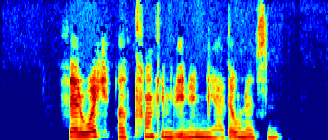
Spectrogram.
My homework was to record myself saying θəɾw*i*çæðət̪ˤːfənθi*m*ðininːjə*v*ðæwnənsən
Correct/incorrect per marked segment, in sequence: incorrect, correct, incorrect

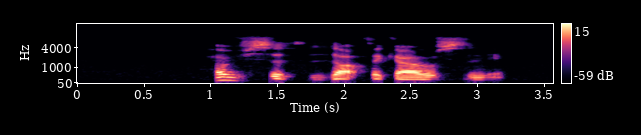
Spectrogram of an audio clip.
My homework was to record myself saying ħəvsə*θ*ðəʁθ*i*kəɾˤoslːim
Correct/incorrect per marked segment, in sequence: correct, incorrect

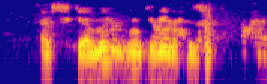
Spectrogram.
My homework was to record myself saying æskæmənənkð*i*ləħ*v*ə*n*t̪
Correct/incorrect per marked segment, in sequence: correct, incorrect, incorrect

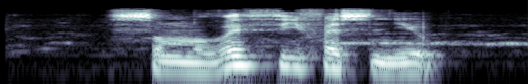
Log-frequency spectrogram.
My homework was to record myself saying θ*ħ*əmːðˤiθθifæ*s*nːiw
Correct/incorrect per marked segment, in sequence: incorrect, correct

